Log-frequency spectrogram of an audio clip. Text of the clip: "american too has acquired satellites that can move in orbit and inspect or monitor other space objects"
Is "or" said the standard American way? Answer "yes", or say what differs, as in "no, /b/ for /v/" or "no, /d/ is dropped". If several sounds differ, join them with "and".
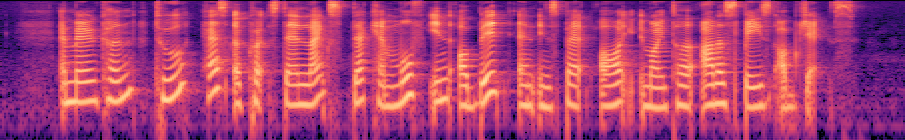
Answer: no, /l/ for /ɹ/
